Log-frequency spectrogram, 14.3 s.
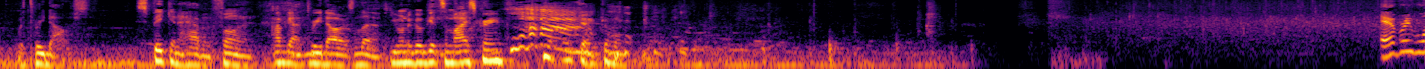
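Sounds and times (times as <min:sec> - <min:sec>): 
speech: 0:00.2 - 0:07.0, 0:13.8 - 0:14.2
laughter: 0:05.0 - 0:07.4
low murmuring voices: 0:05.6 - 0:09.5
audience clapping: 0:10.7 - 0:14.2.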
